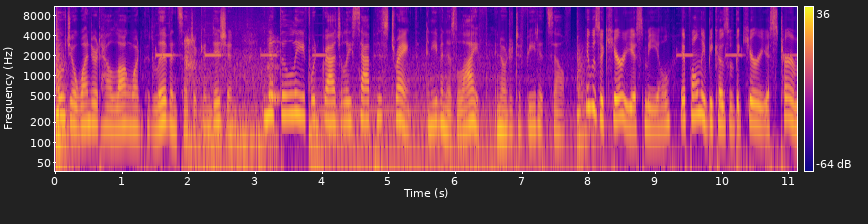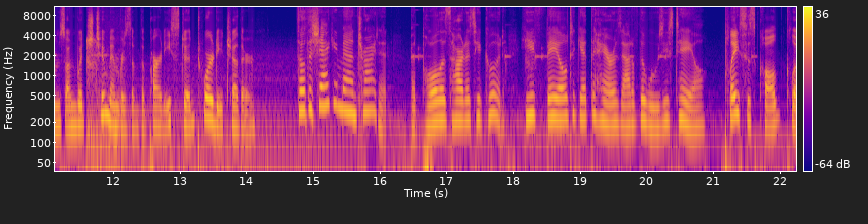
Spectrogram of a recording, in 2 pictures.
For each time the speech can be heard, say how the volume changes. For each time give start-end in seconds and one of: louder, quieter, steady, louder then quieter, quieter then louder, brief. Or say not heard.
0.0-22.2 steady.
